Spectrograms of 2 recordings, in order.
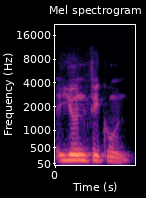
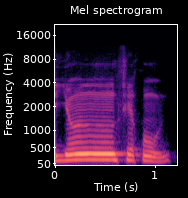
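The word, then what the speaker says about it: يُنفِقُونَ: Et ikhfa, ça veut dire que il doit avoir un son nasal. et vous devez plus prononcer. Par exemple, ça va être yunfiqun. C'est pas correct de dire yunfiqun. C'est yunfiqun, yunfiqun. Et les lettres, il faut que vous donc mémorisez.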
